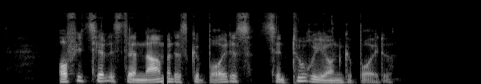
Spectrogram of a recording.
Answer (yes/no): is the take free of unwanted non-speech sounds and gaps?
no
